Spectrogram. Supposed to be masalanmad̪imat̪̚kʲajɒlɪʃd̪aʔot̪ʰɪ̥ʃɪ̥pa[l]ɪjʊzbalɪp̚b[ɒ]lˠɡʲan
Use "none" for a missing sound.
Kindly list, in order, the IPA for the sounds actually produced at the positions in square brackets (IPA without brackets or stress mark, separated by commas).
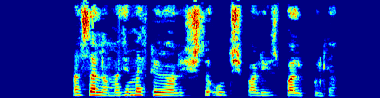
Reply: l, o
